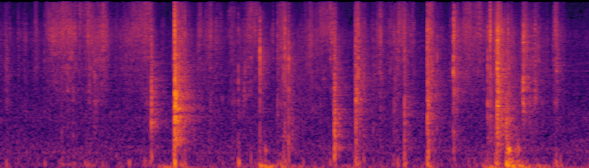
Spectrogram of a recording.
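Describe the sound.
Playing cards are shuffled and handled during a card reading as cards are drawn. There are many quick, irregular papery bursts of varying loudness, with no talking.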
